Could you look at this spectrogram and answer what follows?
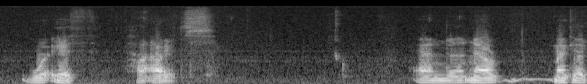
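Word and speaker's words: ואת: In modern Hebrew, this W is pronounced as a V, but in classical Hebrew, it was pronounced as a W. So we'll say W'eth Ha'aretz.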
